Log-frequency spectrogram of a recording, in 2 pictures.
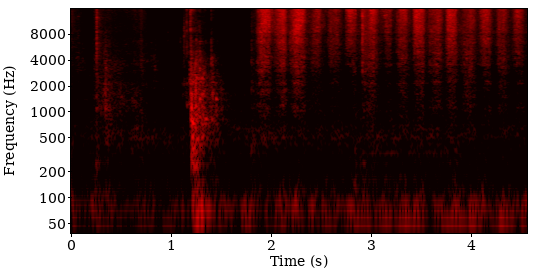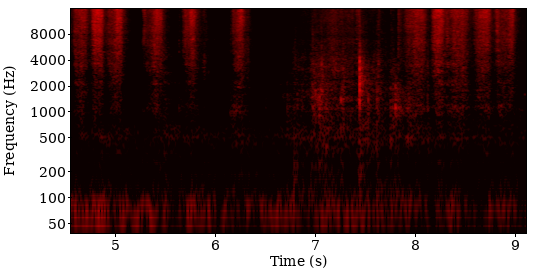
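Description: A wooden-handled brush scrubs the wet white rubber/foam sole of a pink tennis shoe held sole-up in a gloved hand. Repeated bristly back-and-forth strokes make bright, hissing swishes over a low rumble, with a sharper scrape near the start.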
